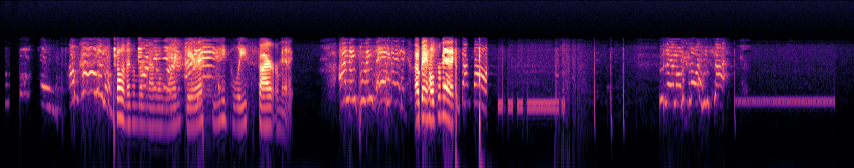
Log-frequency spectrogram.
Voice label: 911 call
